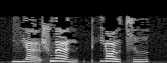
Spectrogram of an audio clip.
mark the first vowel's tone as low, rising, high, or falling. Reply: low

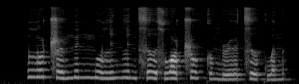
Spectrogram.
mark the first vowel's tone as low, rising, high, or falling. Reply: high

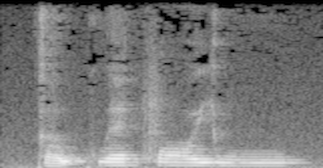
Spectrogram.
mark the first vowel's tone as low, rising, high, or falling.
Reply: low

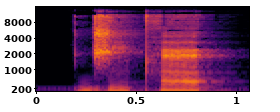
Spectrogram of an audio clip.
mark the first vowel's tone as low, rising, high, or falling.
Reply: low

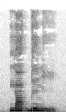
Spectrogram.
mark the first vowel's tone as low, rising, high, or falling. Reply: high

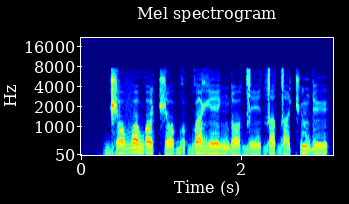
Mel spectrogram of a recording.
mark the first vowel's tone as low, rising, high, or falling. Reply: rising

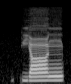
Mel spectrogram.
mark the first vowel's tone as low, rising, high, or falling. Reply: high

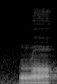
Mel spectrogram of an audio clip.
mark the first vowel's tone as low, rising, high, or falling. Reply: low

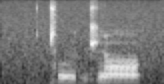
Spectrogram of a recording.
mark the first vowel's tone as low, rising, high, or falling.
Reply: low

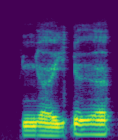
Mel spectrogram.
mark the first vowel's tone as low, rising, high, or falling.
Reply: low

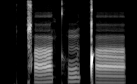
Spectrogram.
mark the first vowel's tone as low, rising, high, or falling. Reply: rising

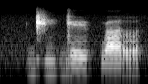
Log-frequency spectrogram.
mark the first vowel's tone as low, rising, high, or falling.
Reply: high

